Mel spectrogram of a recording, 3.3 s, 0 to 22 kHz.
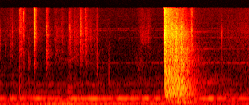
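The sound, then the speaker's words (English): One .38 caliber revolver shot is fired into a cotton twill target during a distance test. It lands as a single sudden, loud burst over a steady low hum. “Conway fires a .38 caliber revolver, similar to Karen's, in a series of tests meant to show the distance from the gun barrel to Philip's cheek.”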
